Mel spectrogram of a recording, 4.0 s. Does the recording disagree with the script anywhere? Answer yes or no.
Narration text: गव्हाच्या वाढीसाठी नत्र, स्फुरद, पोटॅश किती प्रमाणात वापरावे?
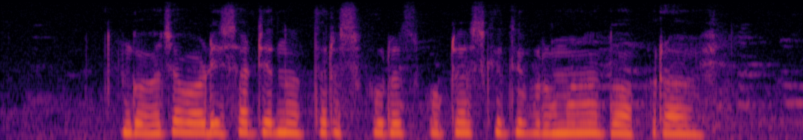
no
